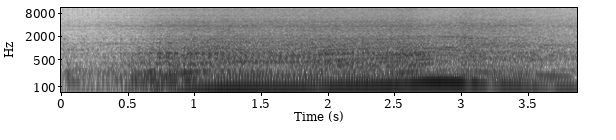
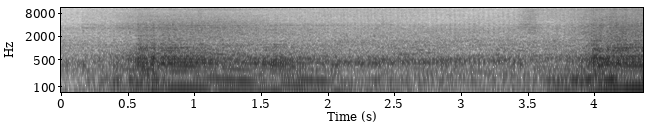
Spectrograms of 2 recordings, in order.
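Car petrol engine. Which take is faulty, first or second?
second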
